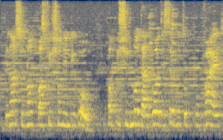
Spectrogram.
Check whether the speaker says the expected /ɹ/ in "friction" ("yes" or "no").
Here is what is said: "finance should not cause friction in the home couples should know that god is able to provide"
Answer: no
